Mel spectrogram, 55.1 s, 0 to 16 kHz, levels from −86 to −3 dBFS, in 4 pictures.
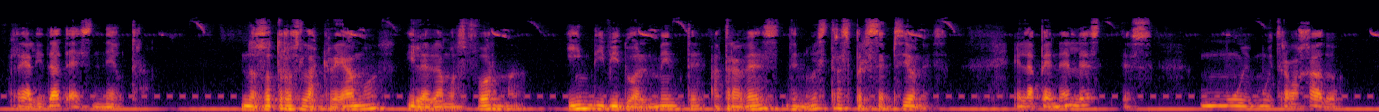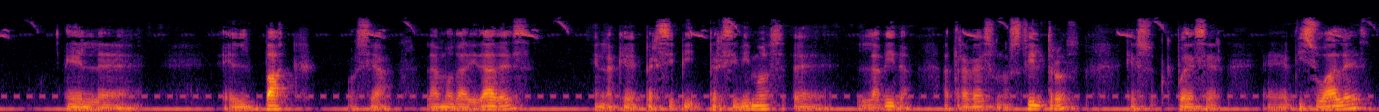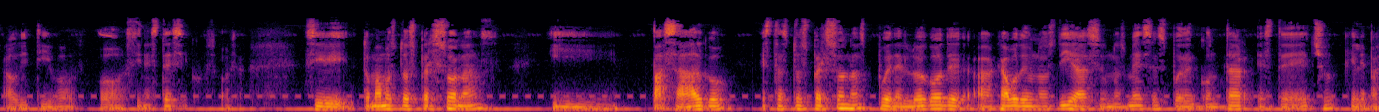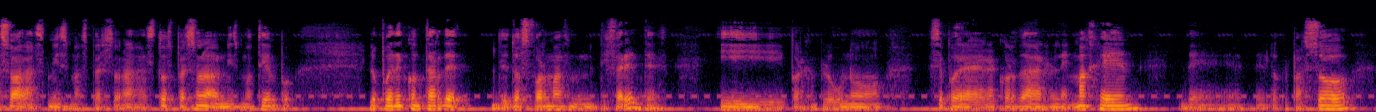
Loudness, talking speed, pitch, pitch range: -29 LUFS, 125 wpm, 110 Hz, 105-110 Hz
